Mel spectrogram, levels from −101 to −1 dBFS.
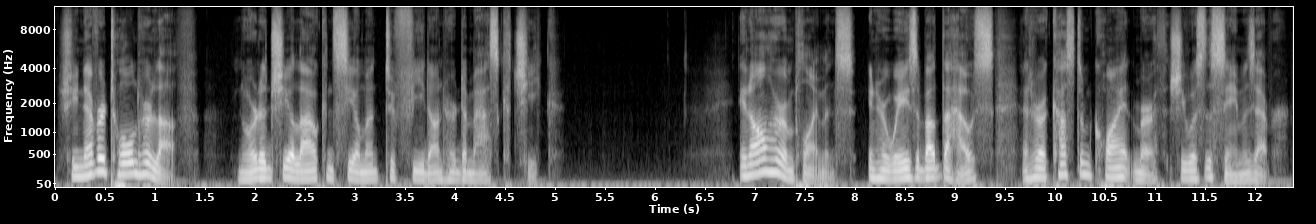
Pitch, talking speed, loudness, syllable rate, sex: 115 Hz, 180 wpm, -20 LUFS, 5.1 syllables/s, male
